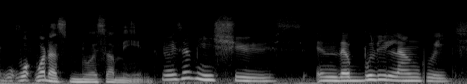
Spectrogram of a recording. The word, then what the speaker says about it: Nuesa: So the Bulisa people, yes, in their Buli language, yes, pronounce or they call shoes Nuesa. So Nuesa.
